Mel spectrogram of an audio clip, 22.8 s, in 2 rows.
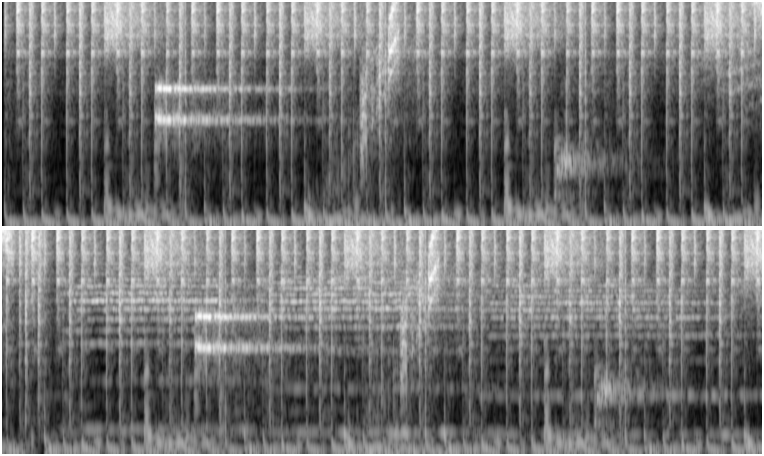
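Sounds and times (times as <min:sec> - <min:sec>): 
bass: 0:00.0 - 0:22.8.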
